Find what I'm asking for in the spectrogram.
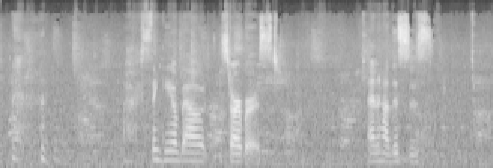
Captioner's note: laughs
